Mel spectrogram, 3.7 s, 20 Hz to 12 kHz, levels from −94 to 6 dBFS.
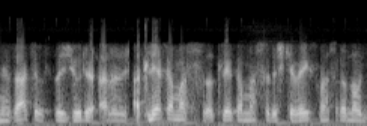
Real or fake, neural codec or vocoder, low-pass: real; none; 7.2 kHz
